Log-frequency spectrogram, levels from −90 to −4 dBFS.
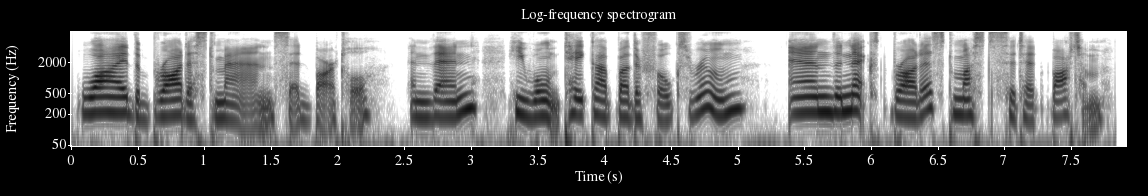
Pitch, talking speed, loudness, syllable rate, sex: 195 Hz, 175 wpm, -19 LUFS, 4.1 syllables/s, female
